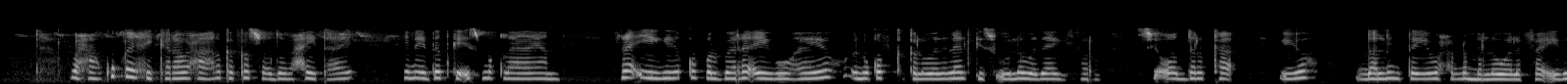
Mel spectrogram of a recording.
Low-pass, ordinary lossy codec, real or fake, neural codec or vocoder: 5.4 kHz; none; real; none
